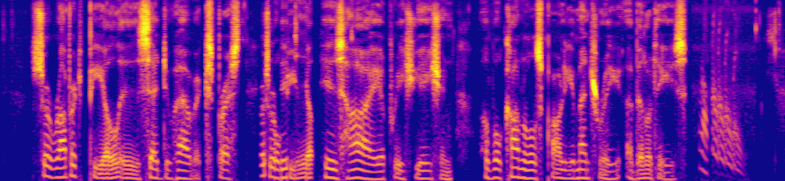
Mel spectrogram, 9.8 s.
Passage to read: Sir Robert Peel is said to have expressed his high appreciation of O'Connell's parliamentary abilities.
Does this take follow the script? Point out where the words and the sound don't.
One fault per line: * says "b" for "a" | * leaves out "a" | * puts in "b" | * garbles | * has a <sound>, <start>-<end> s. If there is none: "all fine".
* garbles
* has a chirp, 8.7-9.4 s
